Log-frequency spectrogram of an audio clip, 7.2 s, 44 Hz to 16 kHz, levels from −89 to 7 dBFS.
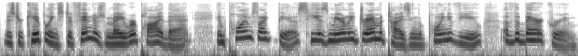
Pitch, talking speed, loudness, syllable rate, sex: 200 Hz, 185 wpm, -19 LUFS, 4.9 syllables/s, female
